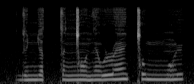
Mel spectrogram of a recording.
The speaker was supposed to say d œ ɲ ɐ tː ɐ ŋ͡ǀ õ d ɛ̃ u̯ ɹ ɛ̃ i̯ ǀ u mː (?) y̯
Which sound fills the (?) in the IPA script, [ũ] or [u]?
ũ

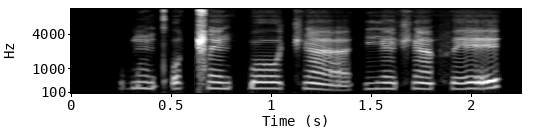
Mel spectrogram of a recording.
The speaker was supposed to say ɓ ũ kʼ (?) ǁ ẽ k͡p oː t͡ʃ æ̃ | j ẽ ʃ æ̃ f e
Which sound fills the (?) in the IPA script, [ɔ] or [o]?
o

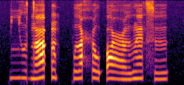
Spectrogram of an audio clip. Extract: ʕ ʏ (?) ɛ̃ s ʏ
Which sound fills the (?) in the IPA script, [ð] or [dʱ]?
ð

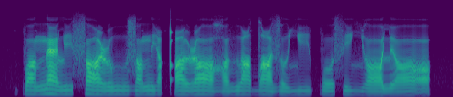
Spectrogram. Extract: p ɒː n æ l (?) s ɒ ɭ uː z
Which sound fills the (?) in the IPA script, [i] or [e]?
i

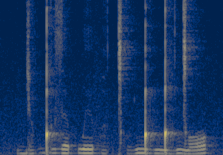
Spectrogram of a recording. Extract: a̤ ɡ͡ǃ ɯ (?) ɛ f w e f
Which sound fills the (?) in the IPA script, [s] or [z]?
z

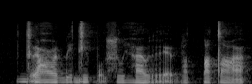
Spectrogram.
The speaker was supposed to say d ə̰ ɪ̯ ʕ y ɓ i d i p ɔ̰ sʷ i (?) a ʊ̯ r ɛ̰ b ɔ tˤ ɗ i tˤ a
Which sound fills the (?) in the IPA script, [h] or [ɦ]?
ɦ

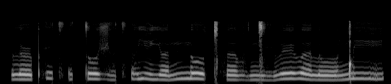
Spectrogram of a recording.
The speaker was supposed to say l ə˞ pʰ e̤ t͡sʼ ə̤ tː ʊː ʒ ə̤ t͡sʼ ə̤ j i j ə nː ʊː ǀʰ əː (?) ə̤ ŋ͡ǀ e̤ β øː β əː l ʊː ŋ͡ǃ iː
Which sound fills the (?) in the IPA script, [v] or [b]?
v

